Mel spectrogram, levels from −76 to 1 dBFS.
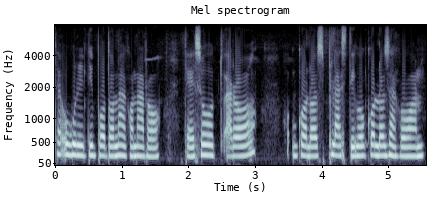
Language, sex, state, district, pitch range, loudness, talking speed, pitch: Chakma, female, Tripura, Unakoti, 200-215 Hz, -12 LUFS, 130 wpm, 210 Hz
